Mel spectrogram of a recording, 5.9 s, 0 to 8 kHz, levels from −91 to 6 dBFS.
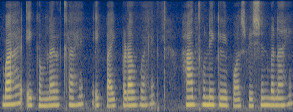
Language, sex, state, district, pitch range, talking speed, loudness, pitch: Hindi, female, Haryana, Rohtak, 185-200 Hz, 175 wpm, -20 LUFS, 190 Hz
